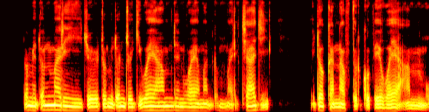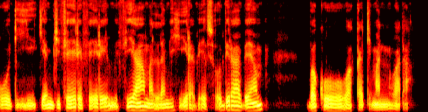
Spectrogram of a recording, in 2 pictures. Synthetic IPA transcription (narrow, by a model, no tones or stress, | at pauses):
tɔmiɗɔnmaɾid͡ʒtɔmiɗɔnd͡ʒoɡiwajaːmndɛnwajamanɗumːaɾit͡ʃad͡ʒi | mitɔkːanaftuɾɡɔpɛwaja̰amwodiɡemd͡ʒifɛɾɛfɛɾɛmifijamalːamihḭːɾa̰bɛ̰so̰biɾabɛam | bakːɔwakːa̰tima̰nwa̰ɗa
